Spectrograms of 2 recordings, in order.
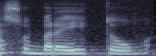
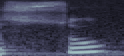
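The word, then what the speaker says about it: sub-reitor: E a pronúncia não é subreitor, é subreitor.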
